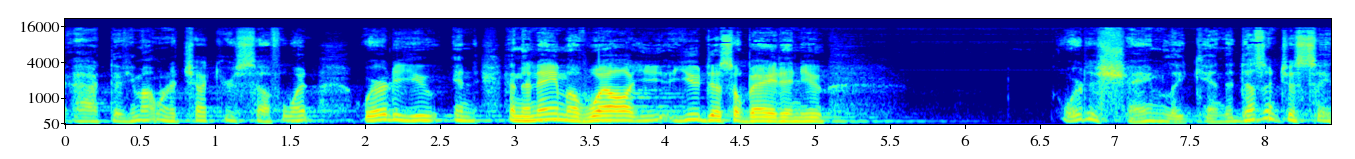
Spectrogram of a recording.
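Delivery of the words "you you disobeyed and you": usual speaking voice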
